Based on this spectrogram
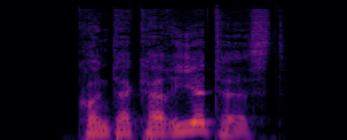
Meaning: inflection of konterkarieren: 1. second-person singular preterite 2. second-person singular subjunctive II
- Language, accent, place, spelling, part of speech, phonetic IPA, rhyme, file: German, Germany, Berlin, konterkariertest, verb, [ˌkɔntɐkaˈʁiːɐ̯təst], -iːɐ̯təst, De-konterkariertest.ogg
